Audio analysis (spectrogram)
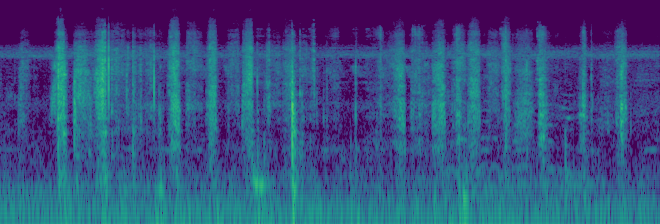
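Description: Knife chopping into palm fruit in a series of sharp, irregular close strikes and scrapes, with faint people's voices in the background.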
